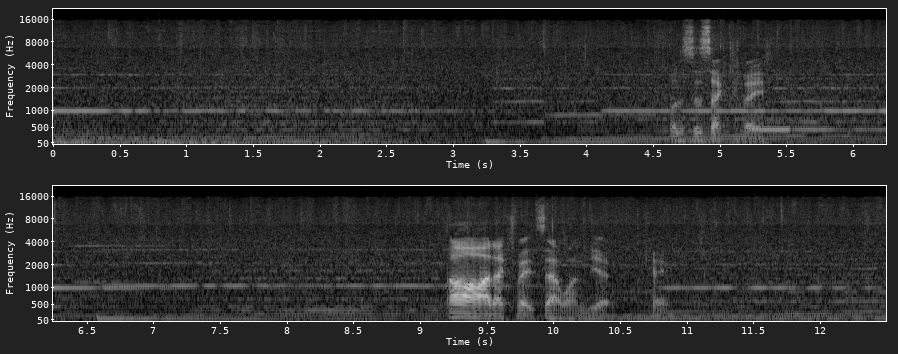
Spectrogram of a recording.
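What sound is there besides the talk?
rain in the desert in video game Xing: The Land Beyond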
